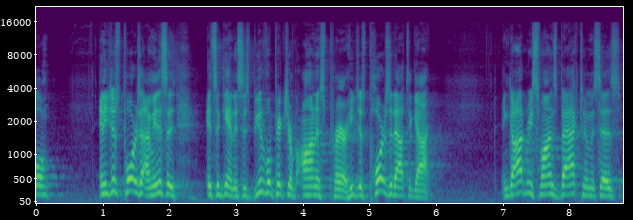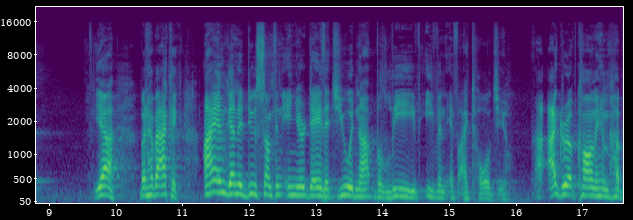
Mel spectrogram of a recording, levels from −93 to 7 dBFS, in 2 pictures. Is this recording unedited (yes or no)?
no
